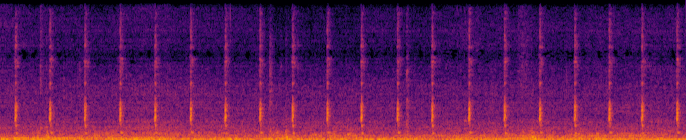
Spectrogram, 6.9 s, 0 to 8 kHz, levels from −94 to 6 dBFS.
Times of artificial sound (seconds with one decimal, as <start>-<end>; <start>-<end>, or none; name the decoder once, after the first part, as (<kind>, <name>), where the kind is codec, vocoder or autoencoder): 0.0-4.4 (vocoder, BigVGAN v2); 6.3-6.9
